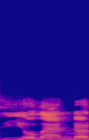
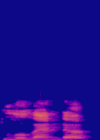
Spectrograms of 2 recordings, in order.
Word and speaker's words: Yolanda: It is Yolanda, not Lolanda.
